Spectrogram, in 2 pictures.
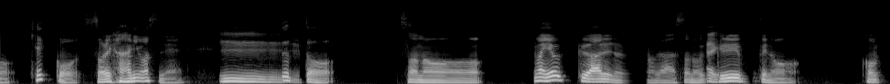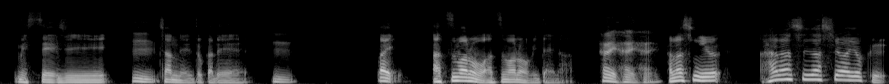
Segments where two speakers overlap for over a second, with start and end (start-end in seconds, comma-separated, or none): none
